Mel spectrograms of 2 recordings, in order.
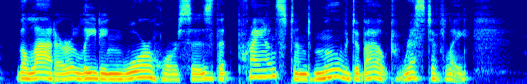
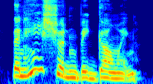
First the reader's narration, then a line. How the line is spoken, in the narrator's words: she snapped, scared to death that something might happen to him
